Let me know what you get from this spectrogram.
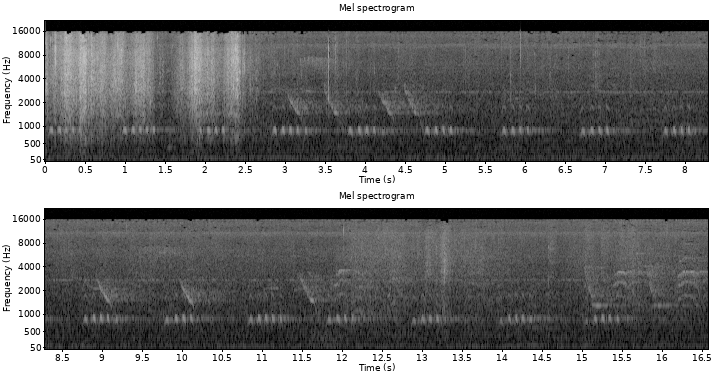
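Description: A bird calling a long, steady series of short hoot-like notes, about three every two seconds, with short falling calls now and then. In the first two seconds or so, dry leaves rustle and crackle as monkeys scuffle in them.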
